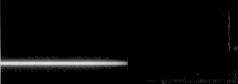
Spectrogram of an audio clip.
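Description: A loud, steady 1 kHz test tone, the reference beep that goes with TV colour bars, cutting off sharply about a second into the clip.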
